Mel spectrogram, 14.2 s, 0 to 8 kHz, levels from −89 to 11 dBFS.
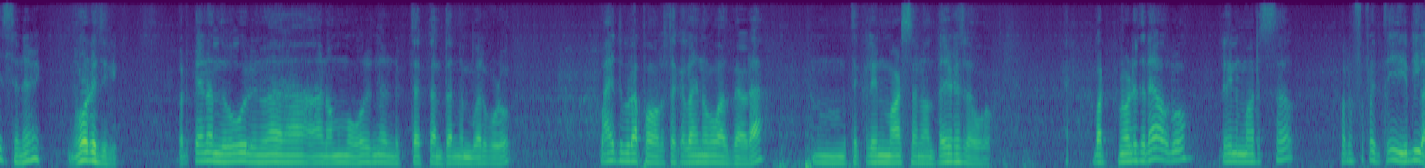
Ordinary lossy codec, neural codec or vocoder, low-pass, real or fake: none; codec, 16 kHz in and 24 kHz out, 0.6 kbps, FocalCodec, streaming, 2048 codes; 7.2 kHz; fake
